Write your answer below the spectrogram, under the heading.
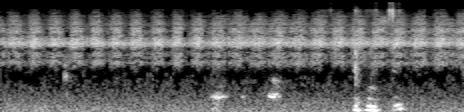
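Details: Summer cicadas at a Croatian campsite above the Adriatic Sea: a high, buzzing chorus pulsing in quick, even throbs about twice a second. Brief low knocks come near the end.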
